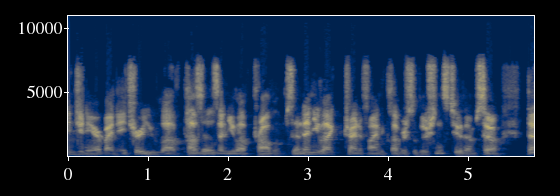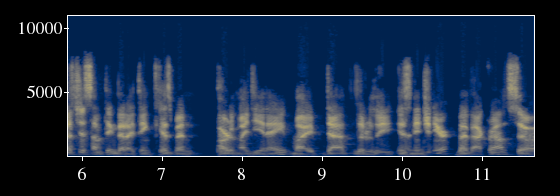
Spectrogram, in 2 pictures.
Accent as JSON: {"language": "English", "region": "Texas", "country": "United States", "tie": "born or raised there", "also_born_or_lived": "Canada", "said": "I was born in Canada. My parents were academics, so they immigrated from India. My dad ended up becoming a professor at a college in Texas, so we moved there. And that's really where I grew up, elementary school, middle school."}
